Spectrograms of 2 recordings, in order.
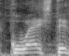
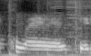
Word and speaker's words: Quester: É Quester mesmo, né? É Quester, isso mesmo.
